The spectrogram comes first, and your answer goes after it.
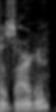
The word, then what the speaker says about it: Zarqa: Welcome to the show, Zarqa. It's a lot, Chris. And have I got all the pronunciations of everything there right? There's a lot of... Yes, Zarqa rhymes with parka.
